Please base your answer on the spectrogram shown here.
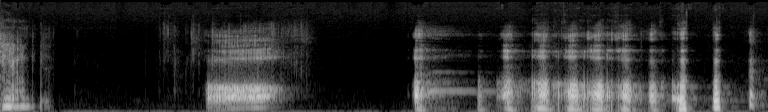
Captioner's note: laughs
